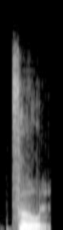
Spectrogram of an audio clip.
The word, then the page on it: foal: Indian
